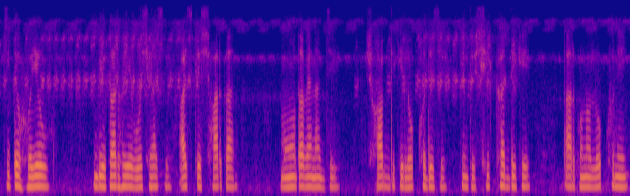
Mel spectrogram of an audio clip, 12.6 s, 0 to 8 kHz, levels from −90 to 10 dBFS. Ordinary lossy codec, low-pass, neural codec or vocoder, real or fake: Opus, 16 kbps; 7.2 kHz; none; real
